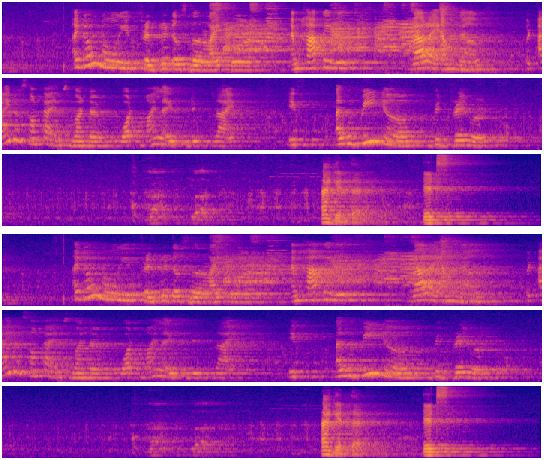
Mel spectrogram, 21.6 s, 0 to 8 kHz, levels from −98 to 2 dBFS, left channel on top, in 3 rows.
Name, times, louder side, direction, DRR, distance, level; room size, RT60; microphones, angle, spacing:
voice 1, 0.9-6.4 7.2-10.3 11.0-11.2 11.7-12.7 13.0-13.7 16.4-16.6 16.9-17.2, left 4 dB, 90° left, 8 dB, 0.9 m, -29 dB
voice 2, 18.7-19.2 20.0-20.4, right 2 dB, 15° right, 7 dB, 0.6 m, -26 dB
13.5 x 9.7 x 5.7 m, 2.1 s
head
